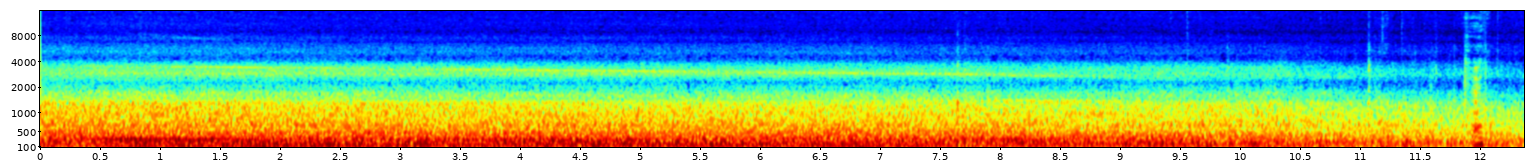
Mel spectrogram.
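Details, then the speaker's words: 2012 RAM diesel, VGT turbo (HE351) rebuilt, cruising at 65 mph with the exhaust brake on: steady even drone with a faint constant turbo whistle, no surging, flutter or knocking; healthy. "so that's cruising at 65 the exhaust brake is on I'm going to turn up here just a bit let the gas up right now"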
